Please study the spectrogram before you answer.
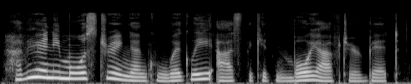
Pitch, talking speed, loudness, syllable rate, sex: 210 Hz, 205 wpm, -16 LUFS, 5.3 syllables/s, female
